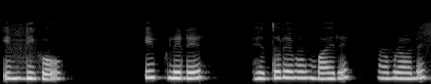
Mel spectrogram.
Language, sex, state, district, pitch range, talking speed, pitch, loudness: Bengali, female, West Bengal, Malda, 275-300 Hz, 110 wpm, 285 Hz, -17 LUFS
